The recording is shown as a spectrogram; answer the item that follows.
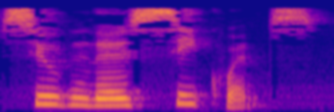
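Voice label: "pseudo noise sequence", English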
